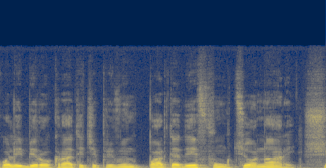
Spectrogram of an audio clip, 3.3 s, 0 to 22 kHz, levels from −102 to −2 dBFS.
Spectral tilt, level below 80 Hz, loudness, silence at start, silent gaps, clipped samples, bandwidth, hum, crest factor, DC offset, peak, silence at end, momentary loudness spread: -8 dB/octave; -44 dBFS; -14 LUFS; 0 s; none; under 0.1%; 11.5 kHz; none; 14 dB; under 0.1%; 0 dBFS; 0 s; 6 LU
